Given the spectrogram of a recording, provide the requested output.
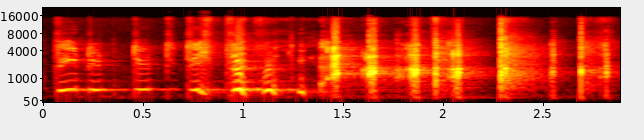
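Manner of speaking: a long high-pitched giggle; giggling fit at the clip. Real, not acted. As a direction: burst into helpless giggles. Laugh alone.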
